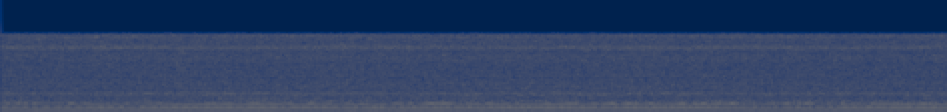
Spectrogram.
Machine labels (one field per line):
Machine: fan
